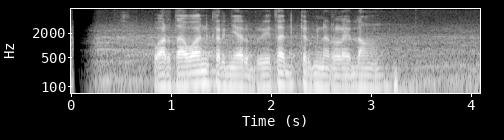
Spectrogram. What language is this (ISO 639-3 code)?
sun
